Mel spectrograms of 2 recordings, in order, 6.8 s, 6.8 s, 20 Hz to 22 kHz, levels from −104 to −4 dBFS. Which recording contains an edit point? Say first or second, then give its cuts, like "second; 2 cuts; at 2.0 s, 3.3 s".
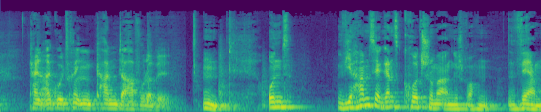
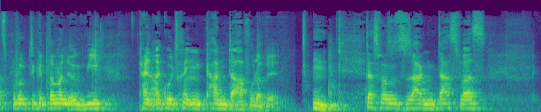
second; 1 cut; at 4.6 s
